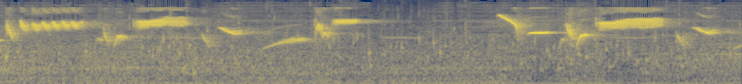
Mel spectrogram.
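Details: Small birds played to coax song from a white-rumped shama: sets of bright, high whistled notes and quick rising slurs, broken by short quiet gaps.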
